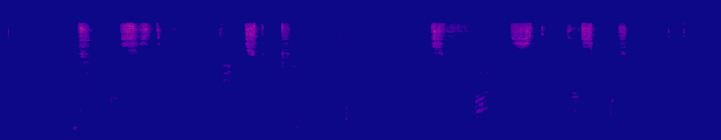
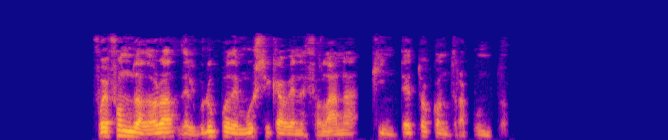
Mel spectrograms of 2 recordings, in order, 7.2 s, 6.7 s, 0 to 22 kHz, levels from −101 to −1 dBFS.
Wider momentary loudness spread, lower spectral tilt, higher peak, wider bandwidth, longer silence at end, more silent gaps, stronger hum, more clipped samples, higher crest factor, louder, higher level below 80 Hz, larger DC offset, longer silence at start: second, 5 LU vs 18 LU; second, 3.5 dB/octave vs -6 dB/octave; second, -46 dBFS vs -6 dBFS; first, 11.5 kHz vs 8 kHz; second, 0.95 s vs 1.8 s; second, none vs 3.65-3.70 s; neither; neither; about the same, 24 dB vs 20 dB; second, -63 LUFS vs -23 LUFS; second, under -90 dBFS vs -66 dBFS; neither; second, 0.75 s vs 1 s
